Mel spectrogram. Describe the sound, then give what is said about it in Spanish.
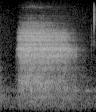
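A single long, deep inhalation through the nose during a guided breathing exercise, a steady breathy rush lasting over a second, quiet with nothing else around it. “Y vamos a inhalar, a iniciar con una respiración. Inhalamos”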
